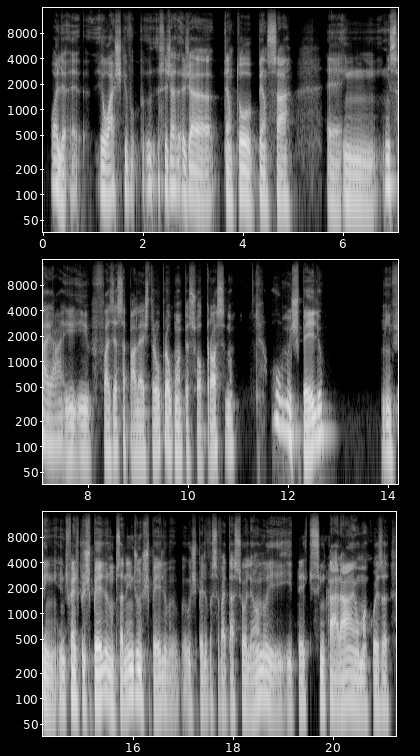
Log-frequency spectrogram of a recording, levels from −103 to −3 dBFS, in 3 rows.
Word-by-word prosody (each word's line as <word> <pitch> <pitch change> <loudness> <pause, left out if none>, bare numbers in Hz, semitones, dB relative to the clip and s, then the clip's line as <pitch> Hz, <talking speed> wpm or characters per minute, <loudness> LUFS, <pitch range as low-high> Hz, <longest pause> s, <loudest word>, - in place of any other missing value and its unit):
Olha, 105 -8 +1
eh, - - -8 0.4
eu 105 -3 +4
acho 105 +4 0
que 120 - -1
vo 110 -1 -8 0.4
você 135 -3 -2
já 120 -1 0
já 95 -2 +2 0.2
tentou 95 -1 +3
pensar, 90 0 -1 0.7
eh, 80 -3 -3
em 85 -4 -1 0.2
ensaiar 115 -5 -1
e 90 0 0
e - - -5
fazer 95 0 -4
essa 95 0 -3
palestra 85 +2 -2
ou 100 - +1
pra - - +1
alguma 90 -2 +1
pessoa 85 -4 -4
próxima 100 - -1 0.7
ou 200 -5 -1
no 155 -4 +2
espelho? 130 0 +3 1.1
Enfim, 90 -4 0
em 95 -1 0
frente 100 +1 +3
pro 100 - 0
espelho, 105 +4 +6
não 90 -3 +3
precisa 95 +2 0
nem 105 +5 +5
de 115 +1 +1
um 110 - +6
espelho, 90 -1 0
v 85 - -5 0.3
v - - -9
o 85 - -2
espelho 85 +1 -5
você 90 -4 -7
vai - - -3
estar - - -4
se - - -7
olhando 90 +6 +1
e 85 -1 -2
e 85 - -5
ter 85 +1 -3
que 85 - -13
se 100 - -2
encarar, 95 0 +3
é 90 - +1
uma 85 -1 0
coisa 85 -1 -2
95 Hz, 160 wpm, -23 LUFS, 85-105 Hz, 1.1 s, espelho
